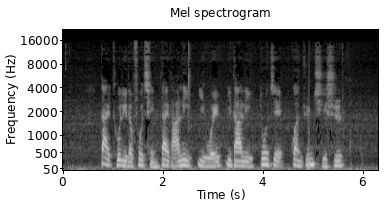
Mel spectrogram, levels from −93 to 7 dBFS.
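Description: Chunks out of order at 4.89 to 4.93 s: one block of about 21 ms arrived late and played one chunk after its proper place. No audio is lost, but the swapped order leaves three hard joins, heard as a brief jumbled stutter.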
